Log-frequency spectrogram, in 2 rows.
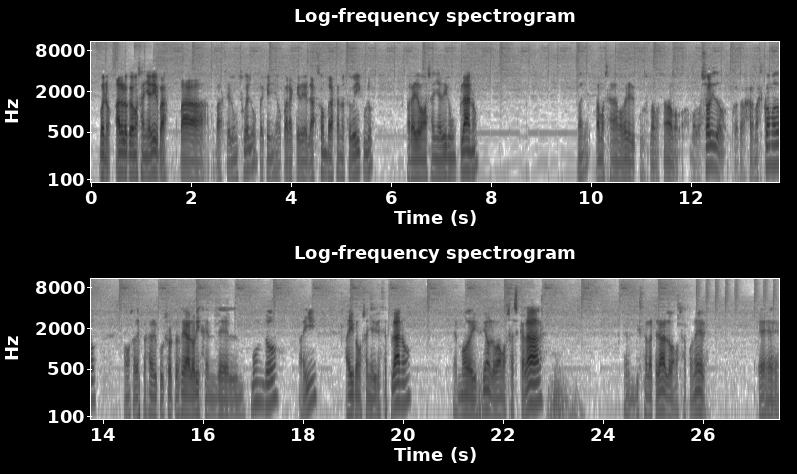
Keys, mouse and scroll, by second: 0.1 middle click, 0.4-0.7 scroll down 2, 0.7 middle click, 1.2 shift+middle click, 1.8 middle click, 3.0 shift+middle click, 3.4 scroll up 2, 3.7 middle click, 4.9 shift+middle click, 5.4 middle click, 6.2 shift+a, 8.8 middle click, 9.4 scroll up 3, 10.2 ctrl+z, 10.3 middle click, 10.7 middle click, 11.6 z, 12.7 middle click, 13.2 shift+middle click, 13.5-14.2 scroll up 2, 14.3 scroll up 1, 14.7 shift+s, 18.7 shift+a, 20.2-20.6 scroll down 3, 20.6 middle click, 21.2 Tab, 21.5 middle click, 22.0 scroll down 1, 22.8 scroll down 1, 22.8 s, 24.3 KP_3, 24.8-25.1 scroll up 4, 25.1 middle click, 26.1 KP_3, 26.6 scroll up 3.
